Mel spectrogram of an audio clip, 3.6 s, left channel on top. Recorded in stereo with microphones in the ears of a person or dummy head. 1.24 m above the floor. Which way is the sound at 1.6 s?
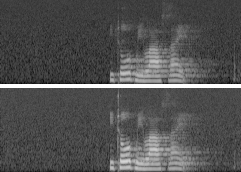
55° right (ahead or behind).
